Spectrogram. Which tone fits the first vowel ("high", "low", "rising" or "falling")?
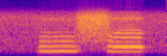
high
